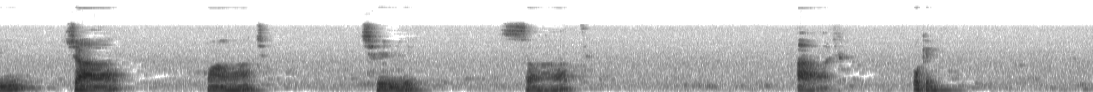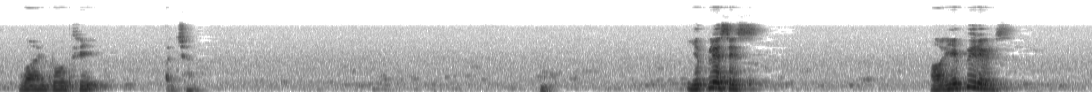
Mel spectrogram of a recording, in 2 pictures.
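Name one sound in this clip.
A man speaks slowly in short phrases, close by.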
